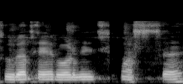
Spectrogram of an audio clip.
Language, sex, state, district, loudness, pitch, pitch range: Chhattisgarhi, male, Chhattisgarh, Raigarh, -18 LUFS, 115 Hz, 115-120 Hz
